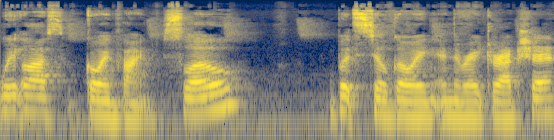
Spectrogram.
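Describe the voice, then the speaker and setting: A woman at a moderate pace, fairly even intonation, audible room echo. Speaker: vlogger. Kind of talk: casual vlog. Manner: hesitant, many fillers.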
